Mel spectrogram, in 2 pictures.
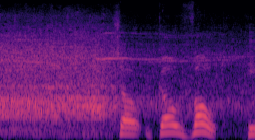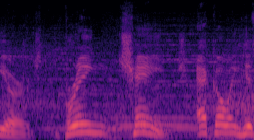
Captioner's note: cheers and Applause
